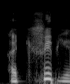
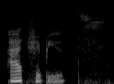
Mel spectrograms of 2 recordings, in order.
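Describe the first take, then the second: First: The stress is on the second syllable. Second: The stress is on the first syllable. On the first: It is a verb meaning to credit something to someone. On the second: It is a noun meaning qualities.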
